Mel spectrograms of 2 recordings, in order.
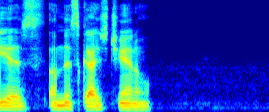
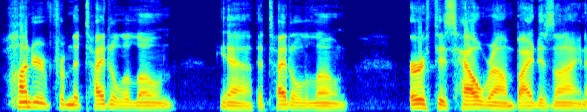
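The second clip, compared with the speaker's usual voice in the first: normal talking voice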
